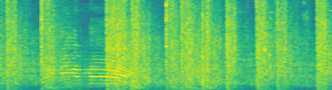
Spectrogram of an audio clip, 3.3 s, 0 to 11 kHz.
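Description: Infantry gunfire in the World War II strategy game Company of Heroes 2 as Grenadier squads get picked off in a multiplayer match: rapid bursts of rifle and machine-gun fire, close and sharp, cracking repeatedly over a busy battlefield with faint chatter mixed in.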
